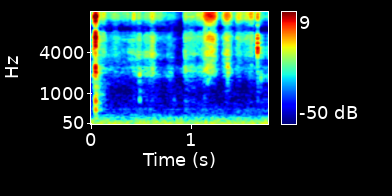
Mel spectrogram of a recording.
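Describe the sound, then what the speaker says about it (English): A deck of African tarot oracle cards on game-stock cardstock is shuffled by hand, a continuous soft riffling flutter of cards lasting under two seconds, close and clear. "they won't bridge well, but they shuffle beautifully"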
